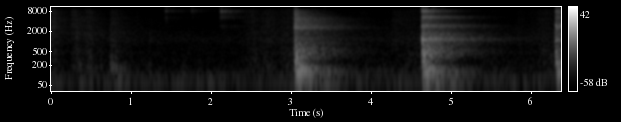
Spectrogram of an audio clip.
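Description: Two thrown shuriken striking the target about a second and a half apart. Each hit is a sharp thud with a ringing tail that fades over about a second.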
